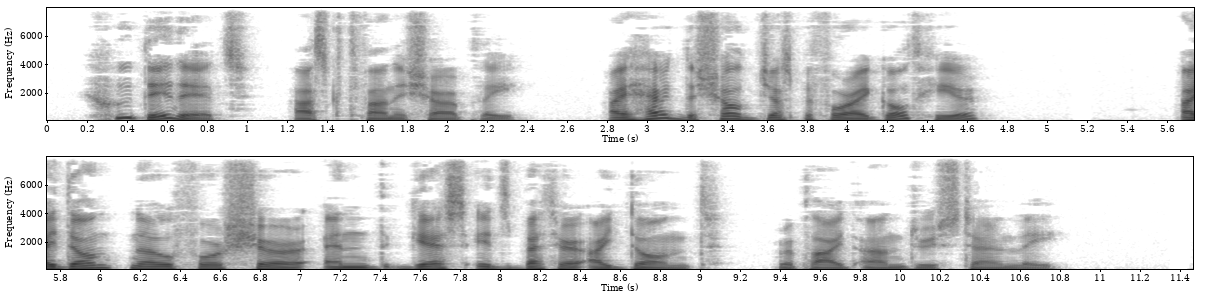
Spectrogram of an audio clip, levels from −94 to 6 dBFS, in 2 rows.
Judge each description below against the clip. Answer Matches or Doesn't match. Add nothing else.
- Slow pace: Doesn't match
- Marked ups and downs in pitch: Matches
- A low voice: Matches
